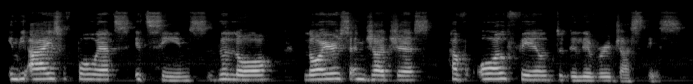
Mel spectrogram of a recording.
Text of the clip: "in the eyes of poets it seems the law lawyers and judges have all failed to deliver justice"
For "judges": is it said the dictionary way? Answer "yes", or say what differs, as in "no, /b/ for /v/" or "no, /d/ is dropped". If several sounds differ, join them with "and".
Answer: no, /s/ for /z/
